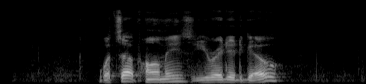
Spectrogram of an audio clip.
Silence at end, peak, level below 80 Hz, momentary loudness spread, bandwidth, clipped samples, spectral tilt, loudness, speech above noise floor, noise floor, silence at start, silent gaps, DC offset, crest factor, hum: 0.85 s; -12 dBFS; -78 dBFS; 9 LU; 14 kHz; under 0.1%; -5.5 dB/octave; -28 LUFS; 35 dB; -62 dBFS; 1.05 s; none; under 0.1%; 18 dB; none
